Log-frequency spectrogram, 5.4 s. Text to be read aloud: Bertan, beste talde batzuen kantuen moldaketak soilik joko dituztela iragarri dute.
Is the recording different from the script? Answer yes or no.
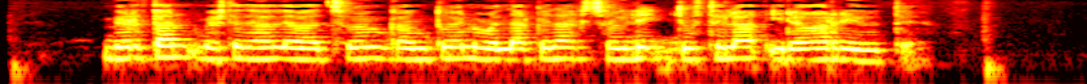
yes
